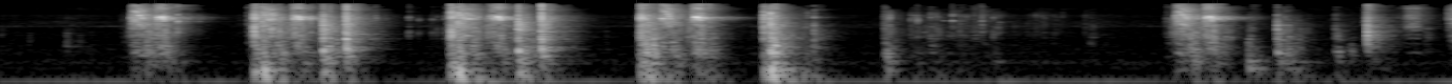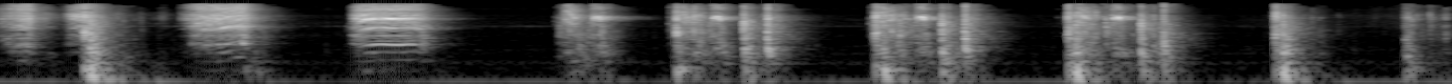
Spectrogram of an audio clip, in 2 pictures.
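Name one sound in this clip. Small electric pumps whir in short, repeated bursts.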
